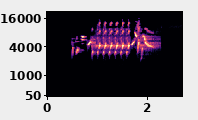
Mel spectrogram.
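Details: European goldfinch song for teaching young birds and hybrids: a short whistled lead-in followed by a rapid, even rattling trill of repeated pulses, ending in a downward slurred note.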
